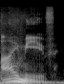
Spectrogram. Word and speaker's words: i-MiEV: The original Nissan Leaf, the Mitsubishi i-MiEV, pronounced "i-meev", and the Kia Soul EV all charged this way.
